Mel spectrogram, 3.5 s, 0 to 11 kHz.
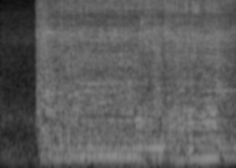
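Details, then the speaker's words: Stihl KM130 4-Mix engine after valve adjustment, restarted warm after 5-10 minute cooldown with pole saw attachment, no fast idle: fires at once, screams at high revs, then pitch sags and wanders; running off-tune, low seems good, high suspected too tight. "That's better. That sounds like it needs tuning though. See if I can tune that out of it."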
